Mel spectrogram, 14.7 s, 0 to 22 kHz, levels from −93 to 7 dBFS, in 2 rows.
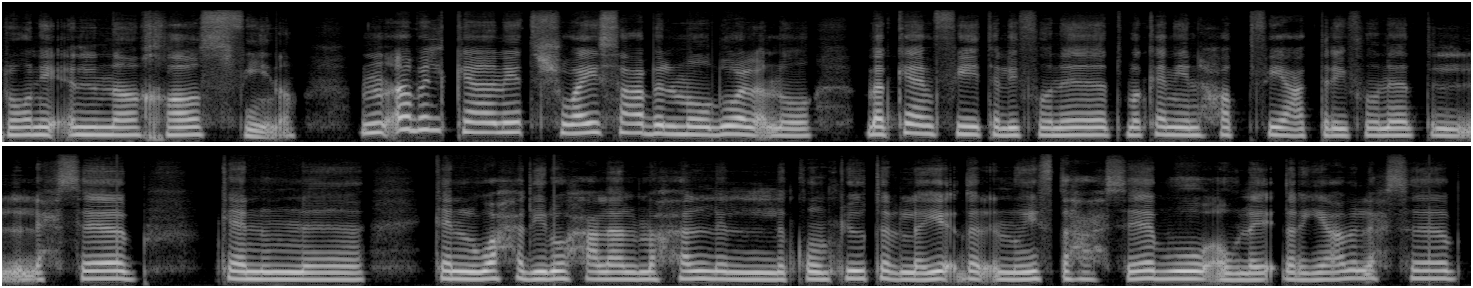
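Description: Clocks between two devices likely drift apart by roughly 70 ppm, causing clock drift buffer slips: from 1.37 s, after "إلنا خاص", a click recurs every 2.19 s until 14.48 s.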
